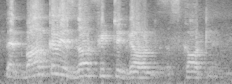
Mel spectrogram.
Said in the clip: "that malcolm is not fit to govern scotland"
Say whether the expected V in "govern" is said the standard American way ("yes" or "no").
no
